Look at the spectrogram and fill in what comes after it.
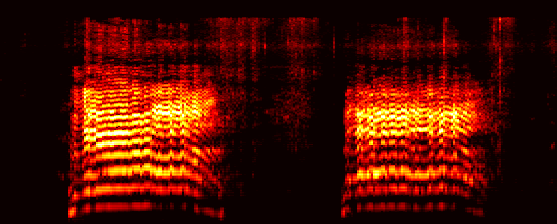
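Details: Goat screaming in two long, strained, wavering bleats of about a second each, back to back with a short pause, strongly harmonic and loud.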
